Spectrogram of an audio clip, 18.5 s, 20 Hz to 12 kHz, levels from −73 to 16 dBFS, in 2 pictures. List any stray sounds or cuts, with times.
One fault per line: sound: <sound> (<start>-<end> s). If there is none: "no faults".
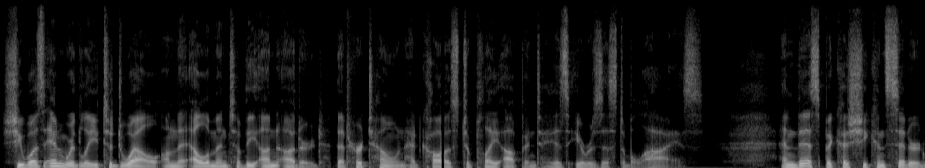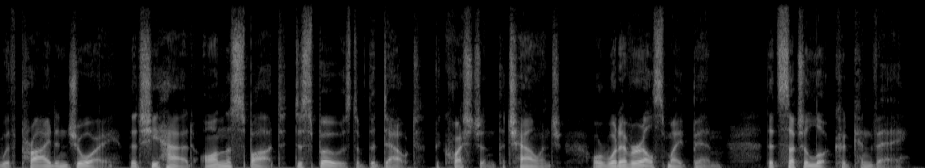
sound: dropout (4.4-4.4 s)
